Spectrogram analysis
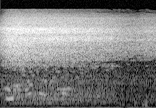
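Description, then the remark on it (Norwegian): A deep inhale through the nose, taken as part of a breathing exercise: one long, steady, airy hiss lasting well over a second, easing off slightly toward the end, with no talking. “Ok, da puster vi godt inn med nesa.”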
